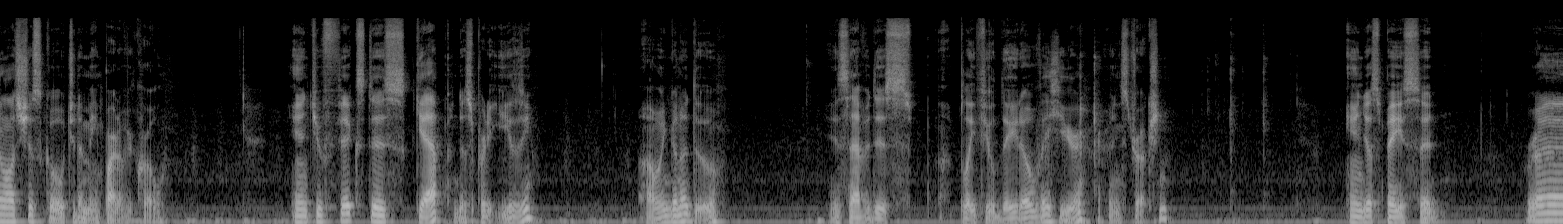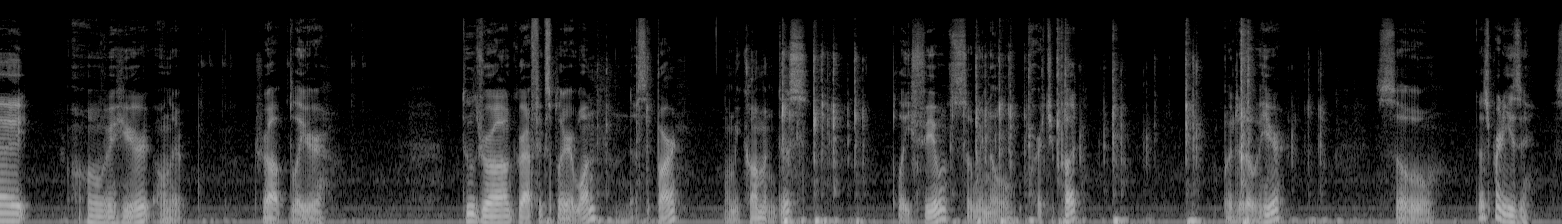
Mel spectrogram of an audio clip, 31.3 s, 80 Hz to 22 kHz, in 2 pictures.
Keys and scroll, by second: 10.8 ctrl+x, 27.5 ctrl+v, 28.7 ctrl+s.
